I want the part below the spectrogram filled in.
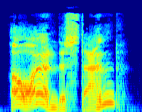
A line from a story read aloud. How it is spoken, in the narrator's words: cried a third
